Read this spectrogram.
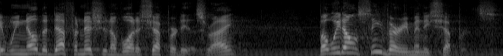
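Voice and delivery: ordinary talk

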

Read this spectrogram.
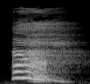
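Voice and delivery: big open sigh, letting the shoulders drop; loud audible sigh. Shown as a demonstration. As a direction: release it all in one loud exhale. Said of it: "And drop them with a loud sigh".

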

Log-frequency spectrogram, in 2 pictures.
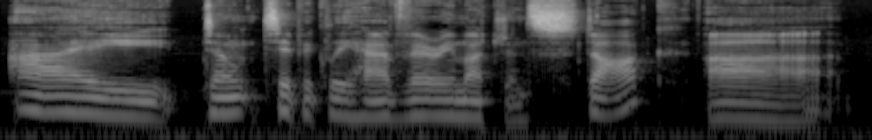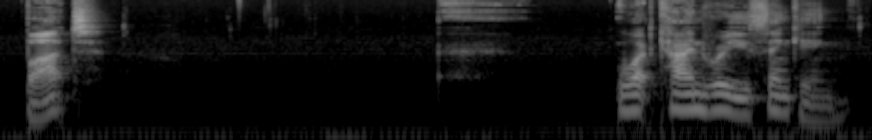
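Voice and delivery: awed elf smith talking to herself; elf smith Marissa, in awe. Acted.

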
